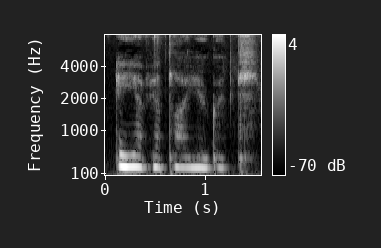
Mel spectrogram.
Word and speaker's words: Eyjafjallajökull: So the first Icelandic word that's hard to pronounce is the famous glacier, which is Eyjafjallajökull. Eyjafjallajökull, which is written as Eyjafjallajökull.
